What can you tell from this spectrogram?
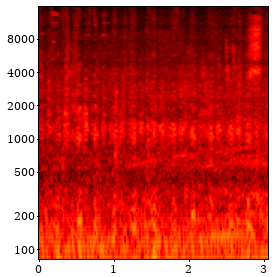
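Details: American Bully named Samson exercising at the gym, panting hard in quick, even breathy pulses about three per second, with a low room hum underneath.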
